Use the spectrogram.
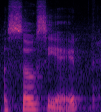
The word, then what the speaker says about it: associate: or an s sound so if i use the s sound associate what i have is second syllable stress so my so syllable is always going to be the long syllable and it has the clear vowel letter o is going to say oh so so it's just like the word so to sow the verb or so the two-letter word associate we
